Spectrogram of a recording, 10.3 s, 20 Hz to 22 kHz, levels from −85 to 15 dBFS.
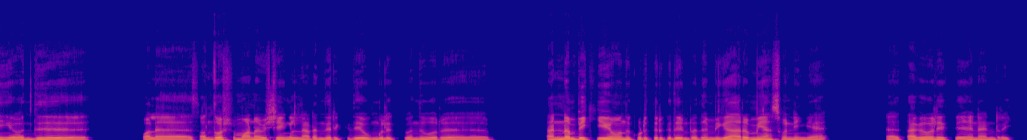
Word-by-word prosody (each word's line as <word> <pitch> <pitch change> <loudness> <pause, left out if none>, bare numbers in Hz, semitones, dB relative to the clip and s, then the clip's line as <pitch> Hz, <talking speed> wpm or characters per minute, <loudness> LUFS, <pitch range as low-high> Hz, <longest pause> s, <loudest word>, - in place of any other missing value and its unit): நீங்க 150 -1 +3
வந்து 140 +4 0 1.0
பல 125 0 0 0.4
சந்தோஷமான 155 +3 +2
விஷயங்கள் 140 -3 -1
நடந்திருக்குது. 130 0 -2
உங்களுக்கு 125 -1 -3
வந்து 140 +6 -3
ஒரு 125 -3 -3 1.0
தன்னம்பிக்கையும் 180 +1 +4
வந்து 165 0 0
குடுத்திருக்கின்றது 140 -1 -1
மிக 140 - +1
அருமையா 160 +5 +3
சொன்னீங்க. 110 -4 -4 0.8
அ 110 -1 -3
தகவலுக்கு 165 +4 +1 0.2
நன்றி. 105 -3 -5
140 Hz, 105 wpm, -24 LUFS, 125-160 Hz, 1.0 s, தன்னம்பிக்கையும்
